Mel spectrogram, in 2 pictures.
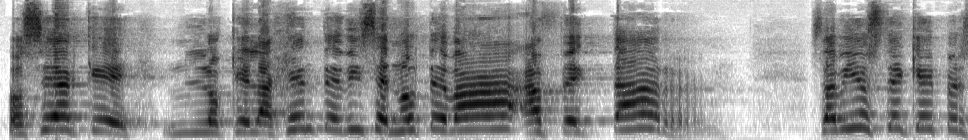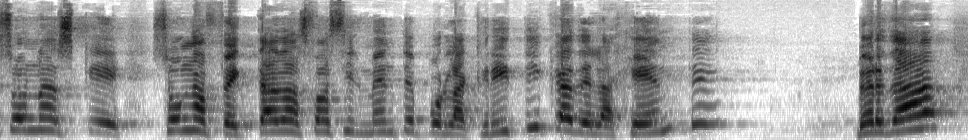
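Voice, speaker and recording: High-voiced man preaching call-and-response. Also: a bit bright. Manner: asks the congregation to repeat lines aloud. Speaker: pastor. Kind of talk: sermon.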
